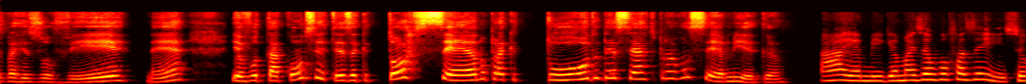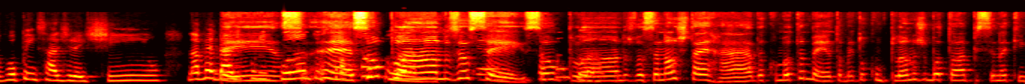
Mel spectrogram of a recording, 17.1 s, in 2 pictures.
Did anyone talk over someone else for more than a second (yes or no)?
yes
